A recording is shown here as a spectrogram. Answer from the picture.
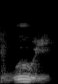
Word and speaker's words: WUI: The acronym is WUI, pronounced WUI. Once a wildfire enters an urban fire, it becomes a WUI fire, and it's a very different animal.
